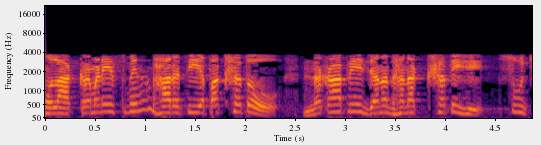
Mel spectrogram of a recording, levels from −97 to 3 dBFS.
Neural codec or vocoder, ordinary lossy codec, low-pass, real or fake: none; none; 3.6 kHz; real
